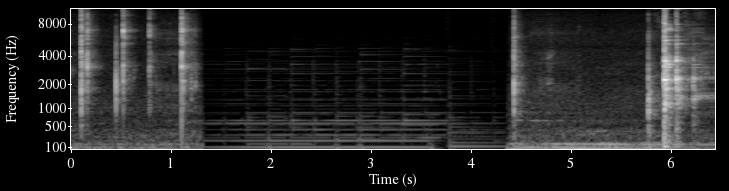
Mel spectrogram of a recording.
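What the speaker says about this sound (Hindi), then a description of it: "ये सब चीजें डाल के हम इसे अच्छा सा मिक्स करेंगे।" A spoon clinks against a small bowl while turmeric, lemon juice and honey are stirred into a paste, a few quick metallic taps, a long pause, then scraping and more clinks.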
